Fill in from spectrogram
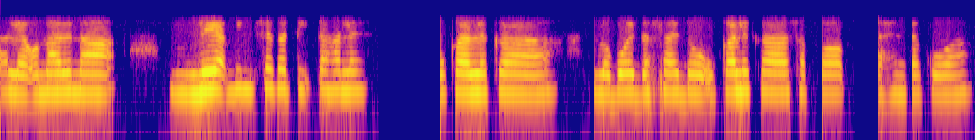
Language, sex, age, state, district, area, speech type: Santali, female, 18-30, West Bengal, Bankura, rural, conversation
